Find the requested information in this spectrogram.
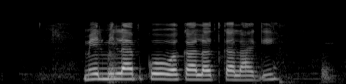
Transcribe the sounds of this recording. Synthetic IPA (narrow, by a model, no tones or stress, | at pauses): melmilabkowəkalət̪kalaɡi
